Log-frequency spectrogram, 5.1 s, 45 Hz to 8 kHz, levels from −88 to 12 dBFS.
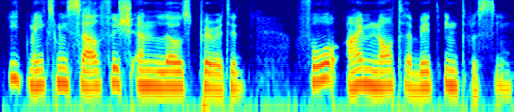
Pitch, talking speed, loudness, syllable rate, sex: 155 Hz, 150 wpm, -16 LUFS, 4.5 syllables/s, male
